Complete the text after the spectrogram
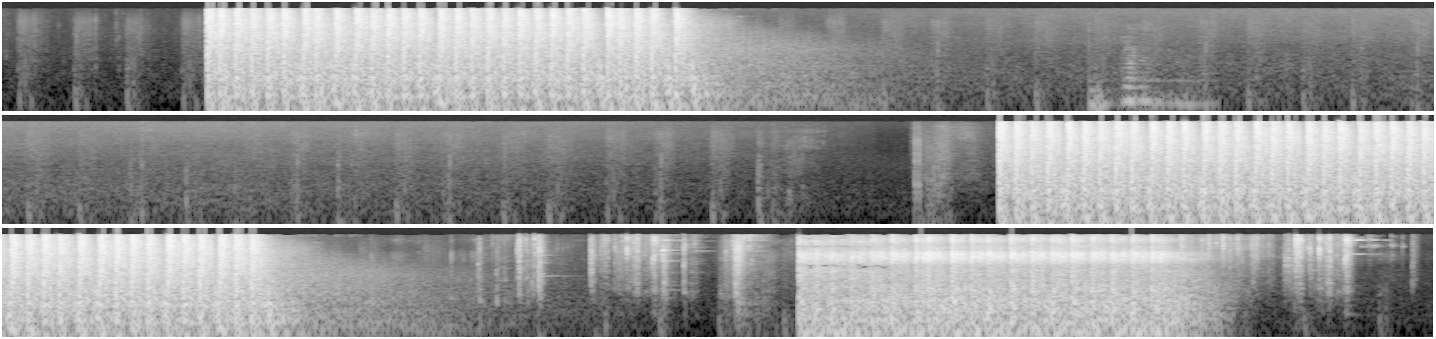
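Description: A machine gun fires in long, rapid bursts.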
